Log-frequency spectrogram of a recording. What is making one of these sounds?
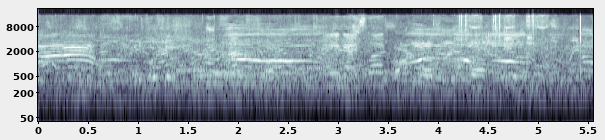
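A large outdoor crowd cheers and shouts with excitement.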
